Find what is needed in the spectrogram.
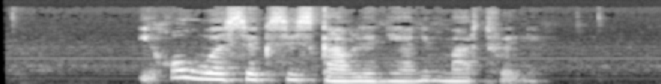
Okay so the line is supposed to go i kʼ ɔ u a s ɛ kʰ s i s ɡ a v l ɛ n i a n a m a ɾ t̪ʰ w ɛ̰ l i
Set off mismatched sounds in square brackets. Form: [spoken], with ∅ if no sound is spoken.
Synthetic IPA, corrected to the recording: i [qʼ] ɔ u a s ɛ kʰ s i s ɡ a v l ɛ n i a n [i] m a ɾ t̪ʰ w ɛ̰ l i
